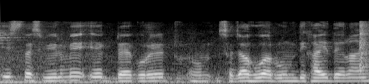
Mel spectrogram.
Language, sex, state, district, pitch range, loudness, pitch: Hindi, male, Jharkhand, Garhwa, 150-165 Hz, -15 LUFS, 155 Hz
